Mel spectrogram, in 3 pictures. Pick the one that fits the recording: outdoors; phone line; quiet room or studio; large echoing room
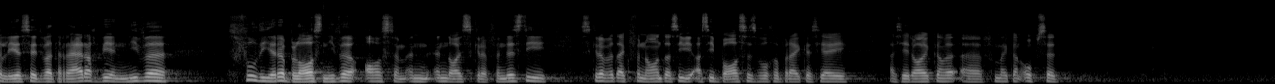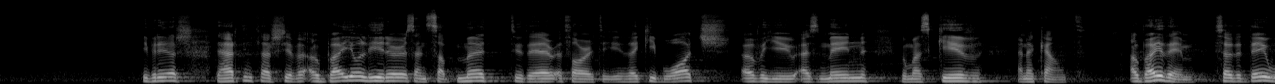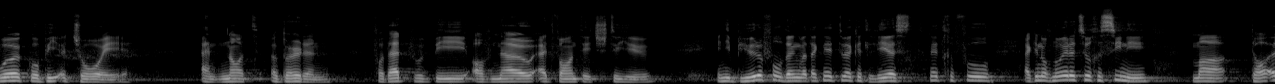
large echoing room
